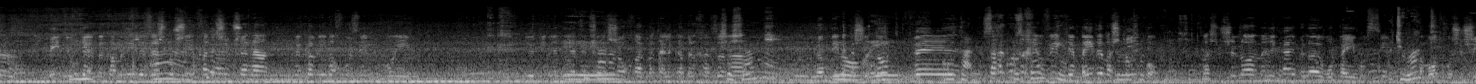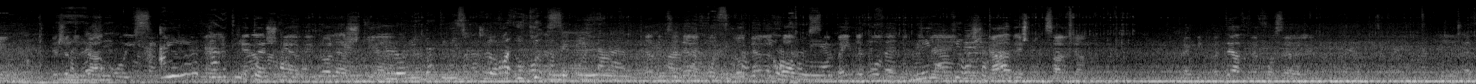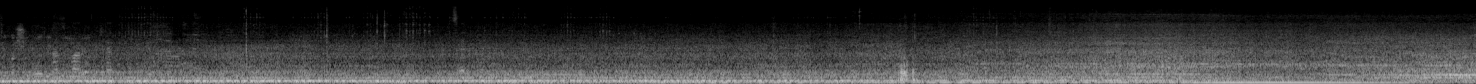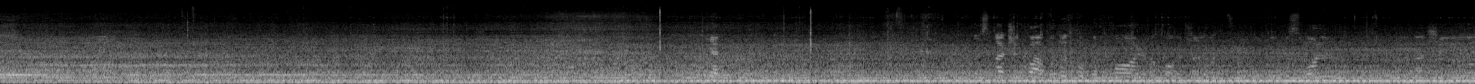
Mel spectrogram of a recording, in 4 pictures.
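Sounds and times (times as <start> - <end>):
vehicle engine and road drone: 0.0 - 59.0.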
